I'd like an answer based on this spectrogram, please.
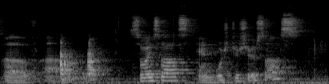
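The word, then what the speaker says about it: Worcestershire: um soy sauce and woristershure sauce. And yes, that is how you say it. I'm from originally the Worcester area, so it's not something that's weird to me to say.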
